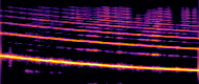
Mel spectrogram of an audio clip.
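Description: A loud alarm siren effect on Super Cool Radio, signalling that the secret word, South Bend, was said: a single piercing, buzzy tone that glides slowly and steadily downward in pitch for a couple of seconds, with no voices over it.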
